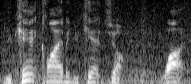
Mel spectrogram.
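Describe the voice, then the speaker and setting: A man's voice: fairly high pitch, animated, a little slow, music in the background. A man hosting a live game stream, chatting casually with viewers and repeating himself for emphasis, over game noise.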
